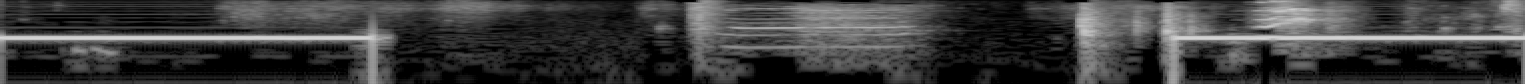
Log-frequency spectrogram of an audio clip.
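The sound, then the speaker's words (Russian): A telephone ringback tone sounds in two long, steady electronic beeps separated by a pause, with muffled voices and faint clatter in the gap, and the call goes unanswered. “Я думаю, никто не ответит, да, дети мои?”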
